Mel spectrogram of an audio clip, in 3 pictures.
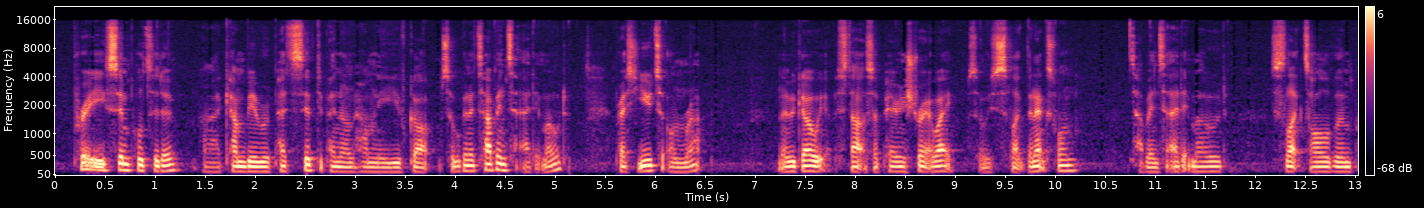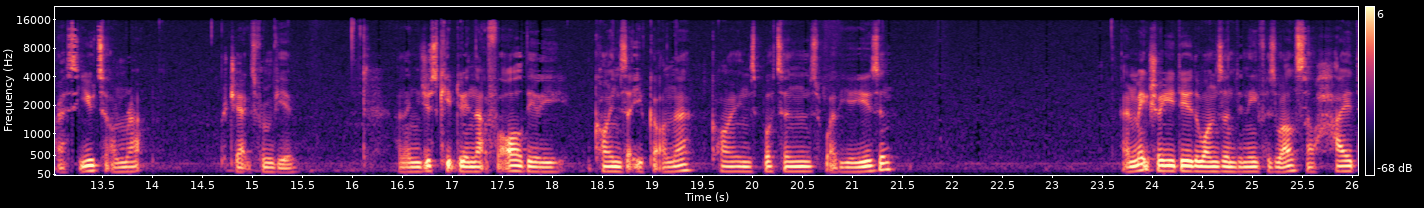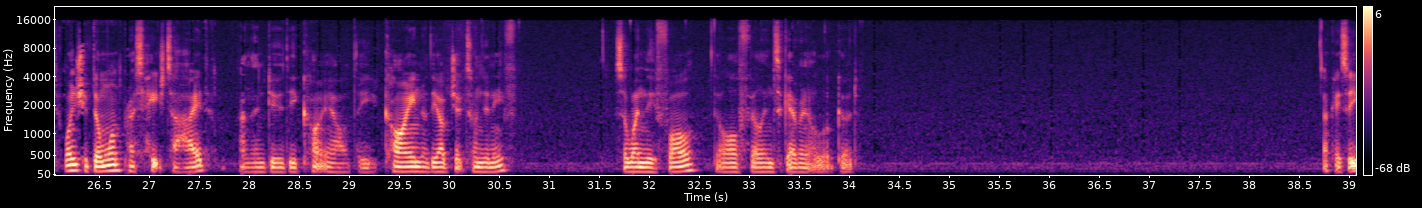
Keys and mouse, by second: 0.3 click, 2.1 Tab, 2.8 a, 3.6 u, 8.8 Tab, 9.4 right click, 9.8 Tab, 10.6 a, 11.3 u, 12.3 Tab, 13.0 Tab, 13.5 u, 14.4 a, 14.7 u, 15.7 Tab, 16.5 right click, 16.9 Tab, 17.6 a, 17.8 a, 18.0 a, 18.4 u, 20.1 Tab, 20.4 right click, 20.6 Tab, 21.3 a, 21.6 a, 21.9 a, 22.3 u, 24.4 Tab, 24.5 Tab, 24.5 click, 24.5-31.9 typing, 24.8 Tab, 25.0 click, 25.0 right click, 25.3 Tab, 25.5 Tab, 25.5 right click, 25.6 Tab, 25.7 Tab, 25.7 right click, 25.9 Tab, 26.0 right click, 26.2 Tab, 26.3 right click, 26.6 Tab, 26.8 Tab, 26.9 right click, 26.9 Tab, 27.1 Tab, 27.2 right click, 27.6 right click, 27.9 Tab, 28.3 right click, 28.8 Tab, 28.8 right click, 29.0 Tab, 29.2 click, 29.4 Tab, 29.5 Tab, 29.5 click, 29.8 Tab, 29.9 Tab, 29.9 click, 29.9 Tab, 30.0 Tab, 30.2 Tab, 30.4 Tab, 30.4 click, 30.7 Tab, 31.2 Tab, 31.3 Tab, 31.6 Tab, 31.7 Tab, 31.8 Tab, 32.0 Tab, 32.1 alt+h, 32.5 right click, 33.0-34.3 drag.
